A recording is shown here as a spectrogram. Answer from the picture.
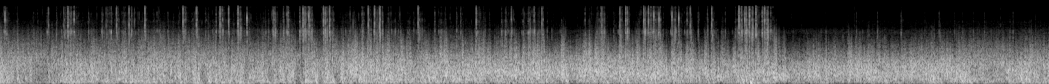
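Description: Wind buffeting a phone's microphone on a moving 49cc scooter: a dense, steady rush with constant crackling pops.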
